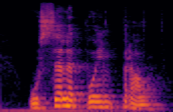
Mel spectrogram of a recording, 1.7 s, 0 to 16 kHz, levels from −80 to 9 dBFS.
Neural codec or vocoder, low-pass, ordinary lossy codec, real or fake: none; 14.4 kHz; none; real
